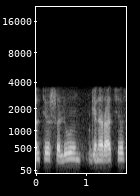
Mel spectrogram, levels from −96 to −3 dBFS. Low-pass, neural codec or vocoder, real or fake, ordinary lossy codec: 3.6 kHz; codec, 16 kHz in and 24 kHz out, 1 kbps, XY-Tokenizer; fake; AAC, 32 kbps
